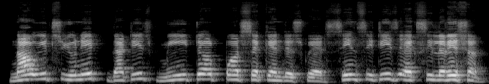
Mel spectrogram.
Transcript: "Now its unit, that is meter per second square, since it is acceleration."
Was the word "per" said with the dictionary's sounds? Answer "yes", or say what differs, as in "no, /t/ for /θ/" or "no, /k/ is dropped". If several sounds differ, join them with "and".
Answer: yes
